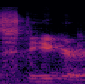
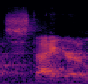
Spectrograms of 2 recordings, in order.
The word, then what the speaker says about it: Stieger: When we actually built our building here, we pronounced it Stieger Lake Stores because the family had actually been in when we were doing our development, and that's how they had said they pronounce it.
